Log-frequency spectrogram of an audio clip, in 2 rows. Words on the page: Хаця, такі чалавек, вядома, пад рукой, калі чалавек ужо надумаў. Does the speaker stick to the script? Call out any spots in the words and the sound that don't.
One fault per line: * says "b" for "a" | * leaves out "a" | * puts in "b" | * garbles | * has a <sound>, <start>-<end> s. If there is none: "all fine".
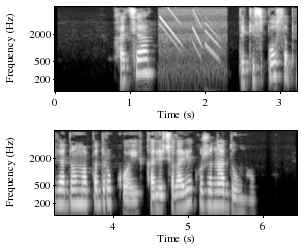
* has a chirp, 1.4-2.3 s
* says "спосаб" for "чалавек"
